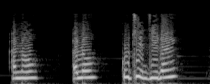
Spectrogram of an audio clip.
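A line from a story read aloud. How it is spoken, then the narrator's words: Woman shouting. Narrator (Vietnamese): Vợ cụm hét lên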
